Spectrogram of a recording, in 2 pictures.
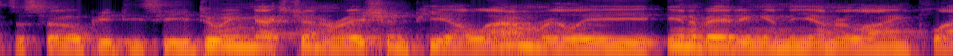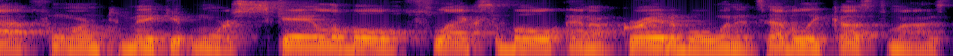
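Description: A man head of strategy introducing his company on a video call panel in a measured way. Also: on the low side. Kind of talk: unscripted self-introduction. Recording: roomy echo.

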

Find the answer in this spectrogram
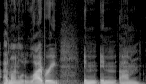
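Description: A woman's voice: low voice, completely flat delivery, moderate pace. A woman who grew up in Zambia, talking reflectively as a guest in a casual interview, often restarting her sentences. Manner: reflective, many restarts and laughs.

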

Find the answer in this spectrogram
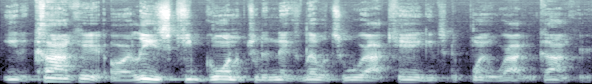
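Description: A man in his thirties with a fairly low voice, chatting casually as an interview guest. He talks in a relaxed, slang-filled way, full of fillers. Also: fast. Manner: laid-back slang-heavy talk with frequent fillers.

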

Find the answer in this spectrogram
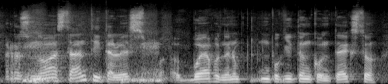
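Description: Young guy on a podcast telling a story, lots of restarts, middle pitch. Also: normal speed, noisy background. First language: Spanish. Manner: restarts often, animated storytelling. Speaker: podcast guest. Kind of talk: casual chat.

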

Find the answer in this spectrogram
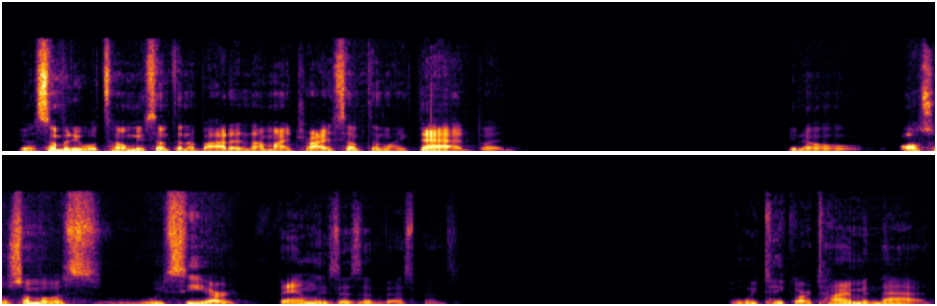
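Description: A man's voice: fairly low pitch, pushed and bright, no room sound, studio quality. A Mexican American man preaching a sermon to his congregation, moving between English and Spanish and joking along the way. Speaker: pastor. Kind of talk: bilingual sermon.

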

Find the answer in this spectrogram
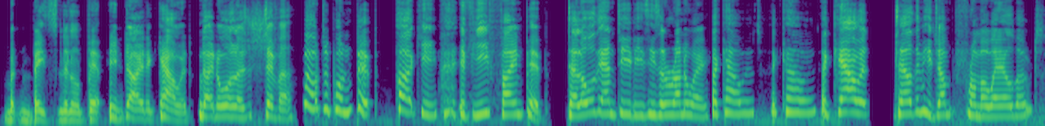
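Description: A man's voice: high-pitched, no room sound, studio quality, voice pushed up. A man voicing a mad young cabin boy in an audiobook, grieving and frenzied, with wild chanting and repeated laments.

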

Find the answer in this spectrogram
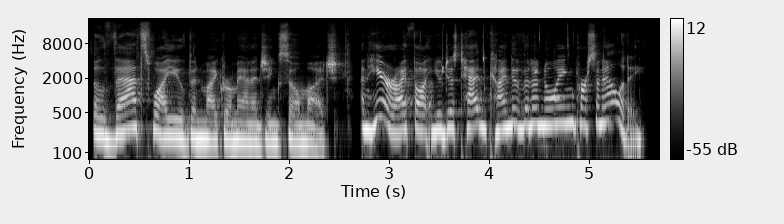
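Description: A woman playing a blunt but soft-hearted podcast co-host in an audio drama, teasing and expressive. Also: a little high, a little fast, lightly acted. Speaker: podcast announcer character in a framing skit. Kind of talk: scripted audio drama dialogue.

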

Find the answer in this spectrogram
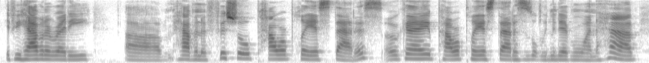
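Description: A woman's voice: medium pitch, steady tone, fairly quick, clean tone. Chatty woman hosting talk radio. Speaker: radio show host.

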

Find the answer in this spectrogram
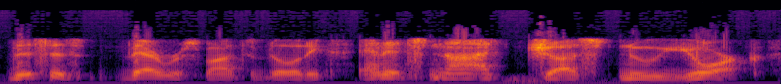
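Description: A man, a lawmaker guest on a radio show, speaking slowly with many ums and uhs. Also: sits low, steady tone. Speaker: state legislator guest. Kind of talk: radio interview, policy talk. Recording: muffled lo-fi radio audio.

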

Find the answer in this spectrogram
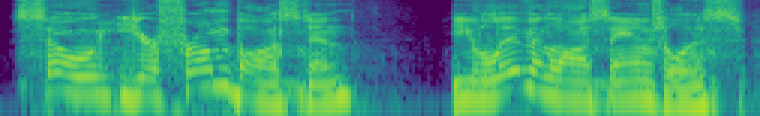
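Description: A man's voice: sits high, sing-song, slow, pushed and bright, no echo, rough recording. A man hosting a show and interviewing a guest, with upbeat, announcer-like introductions. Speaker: radio show host.

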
